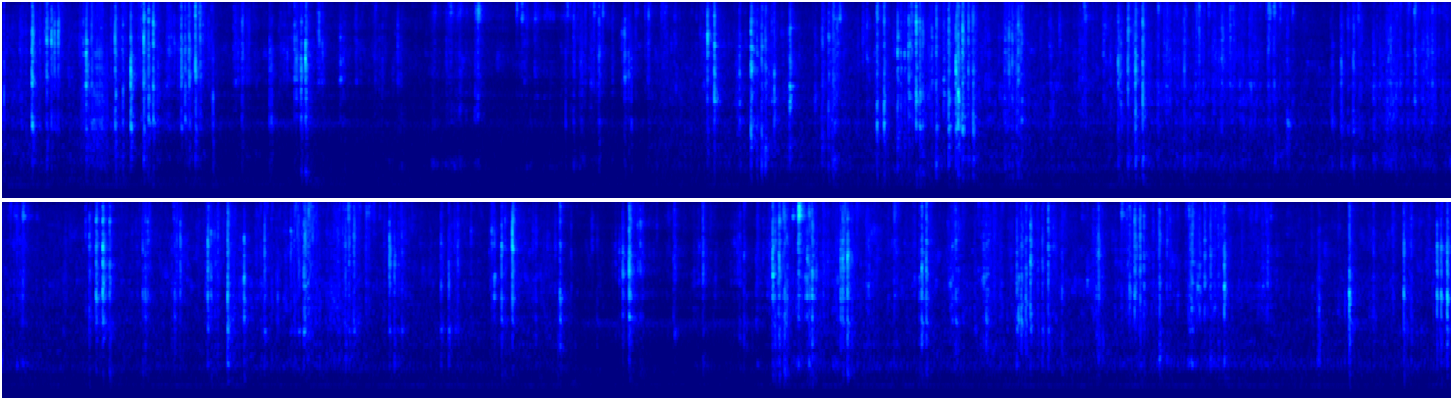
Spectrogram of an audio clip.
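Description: Raccoon kits eating dry kibble from stainless steel bowls: a dense, uneven run of small crisp crunches and clicks as they chew and paw the pellets against the metal. A steady low hum runs beneath.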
